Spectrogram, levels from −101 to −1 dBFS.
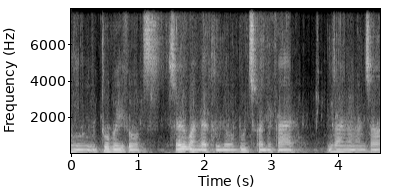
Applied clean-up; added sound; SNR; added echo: neural separator model SepFormer DNS4.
